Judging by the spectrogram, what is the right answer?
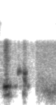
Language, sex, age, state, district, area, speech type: Odia, female, 30-45, Odisha, Khordha, rural, conversation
